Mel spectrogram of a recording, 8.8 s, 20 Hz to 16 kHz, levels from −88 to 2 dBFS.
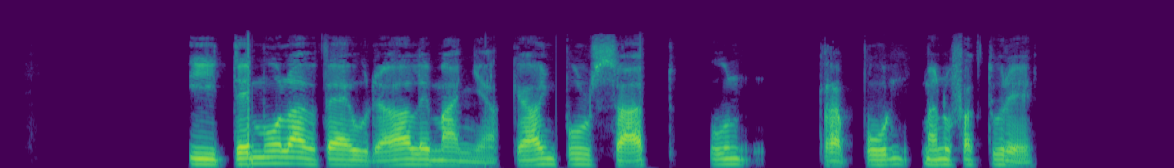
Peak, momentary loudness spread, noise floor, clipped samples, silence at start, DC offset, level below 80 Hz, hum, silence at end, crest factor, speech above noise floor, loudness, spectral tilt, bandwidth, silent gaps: -2 dBFS; 9 LU; under -90 dBFS; under 0.1%; 1.4 s; under 0.1%; -56 dBFS; none; 1.05 s; 18 dB; over 72 dB; -18 LUFS; -7 dB/octave; 7.4 kHz; 5.08-5.33 s, 5.74-6.14 s, 6.40-6.47 s, 6.84-6.91 s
